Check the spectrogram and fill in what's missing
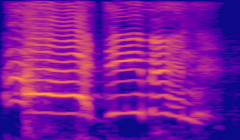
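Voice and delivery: high, very loud hammed-up cry; mock alarmed yell. Someone blaming a stubbed toe on demons, mock yell. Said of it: "and I go".

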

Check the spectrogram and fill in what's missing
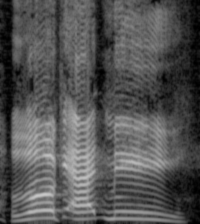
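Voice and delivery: long, drawn-out attention-seeking call; mock showing off. Preacher mimicking Pharisees who pray to be seen, mock showing off. Voices show-off motives of Pharisees.

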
